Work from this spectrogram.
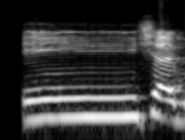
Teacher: Bunyi insya ni jangan naik suara tu jangan naik ke atas.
